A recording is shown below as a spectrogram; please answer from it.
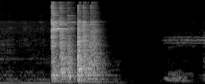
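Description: A metal lid is set onto a cooking pot, giving two quick close clanks and a short ringing rattle before the sound dies away.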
